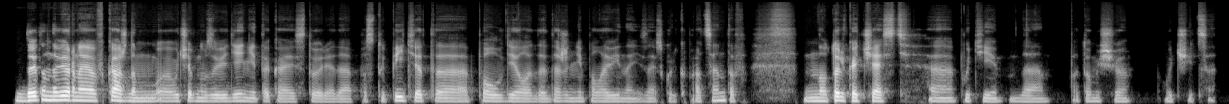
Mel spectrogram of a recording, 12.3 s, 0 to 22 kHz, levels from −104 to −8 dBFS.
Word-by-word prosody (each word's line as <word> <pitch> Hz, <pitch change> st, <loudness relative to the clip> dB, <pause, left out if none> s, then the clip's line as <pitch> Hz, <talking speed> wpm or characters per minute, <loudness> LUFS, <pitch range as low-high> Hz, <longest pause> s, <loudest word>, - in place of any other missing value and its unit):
Да, 135 Hz, +3 st, +8 dB
это, 170 Hz, +2 st, +7 dB
наверное, 155 Hz, -3 st, +8 dB
в -, -, -15 dB
каждом, 125 Hz, -4 st, +4 dB
э, 120 Hz, 0 st, -3 dB
учебном 120 Hz, 0 st, -2 dB
заведении 120 Hz, +1 st, -2 dB
такая 110 Hz, -1 st, -7 dB
история, 105 Hz, 0 st, -7 dB
да. 105 Hz, -1 st, -7 dB
Поступить- 140 Hz, +7 st, -3 dB
это 115 Hz, -2 st, -2 dB
полдела, 115 Hz, -2 st, -3 dB
да 110 Hz, 0 st, -6 dB
даже 120 Hz, +2 st, -7 dB
не 115 Hz, 0 st, -8 dB
половина, 115 Hz, -1 st, -7 dB
я 105 Hz, -, -10 dB
не 105 Hz, -, -13 dB
знаю, 110 Hz, 0 st, -12 dB
сколько 115 Hz, -3 st, -15 dB
процентов, 125 Hz, +2 st, -6 dB, 0.5 s
но 125 Hz, 0 st, 0 dB
только 140 Hz, +1 st, +6 dB
часть, 120 Hz, -1 st, 0 dB, 0.2 s
а, 115 Hz, -1 st, -5 dB
пути, 120 Hz, -2 st, -7 dB
да. 110 Hz, -1 st, -9 dB, 0.2 s
Потом 120 Hz, -7 st, -12 dB
еще 115 Hz, -1 st, -4 dB, 0.3 s
учиться. -, -, -9 dB
120 Hz, 155 wpm, -22 LUFS, 115-125 Hz, 0.5 s, Да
